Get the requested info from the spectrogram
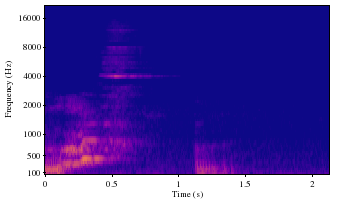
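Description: Siberian husky vocalizing: a drawn-out, grumbling dog call that rises in pitch and breaks off in the first second, then a short grunt.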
